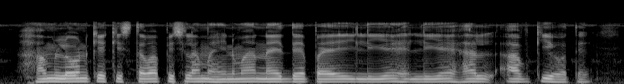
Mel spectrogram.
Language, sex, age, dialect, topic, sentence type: Magahi, male, 18-24, Southern, banking, question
